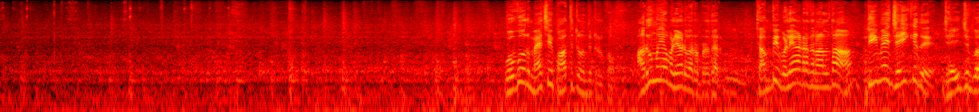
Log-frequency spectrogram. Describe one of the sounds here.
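A commuter train rumbles and rattles along.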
